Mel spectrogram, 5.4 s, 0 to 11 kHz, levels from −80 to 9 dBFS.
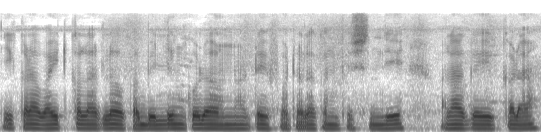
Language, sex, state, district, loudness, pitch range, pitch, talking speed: Telugu, male, Andhra Pradesh, Sri Satya Sai, -15 LUFS, 100-105 Hz, 100 Hz, 155 wpm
